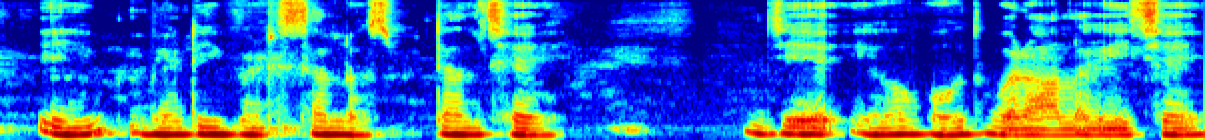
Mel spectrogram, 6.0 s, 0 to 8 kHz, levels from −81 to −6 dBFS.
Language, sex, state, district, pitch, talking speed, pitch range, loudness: Maithili, male, Bihar, Begusarai, 140 Hz, 100 wpm, 135-150 Hz, -14 LUFS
